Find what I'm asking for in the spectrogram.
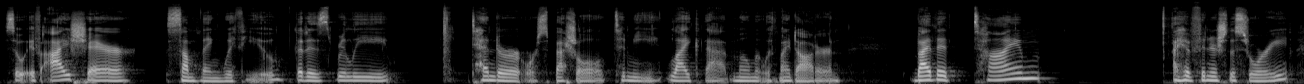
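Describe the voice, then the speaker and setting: A woman's voice: on the low side, measured pace, creaky. A woman co-hosting a podcast, speaking casually and reflectively in an open, earnest manner. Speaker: podcast co-host answering questions.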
